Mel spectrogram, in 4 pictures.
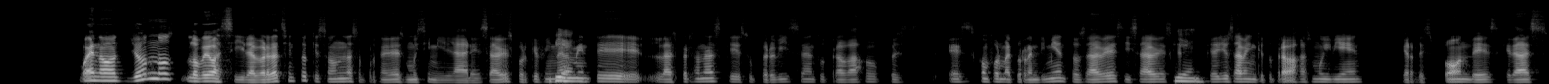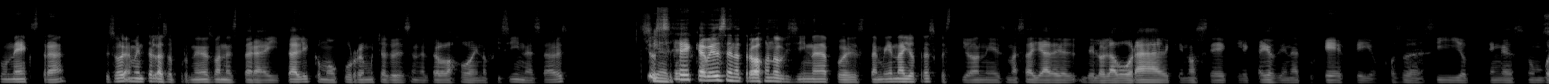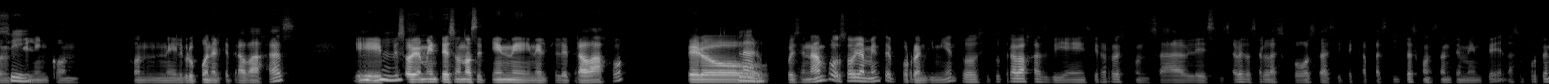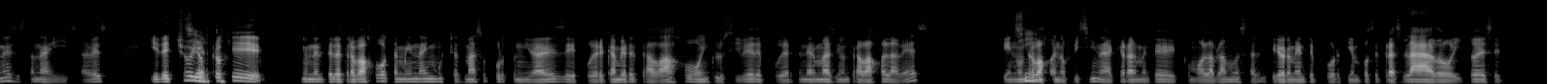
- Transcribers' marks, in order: tapping; in English: "feeling"
- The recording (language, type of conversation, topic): Spanish, podcast, ¿Qué opinas del teletrabajo frente al trabajo en la oficina?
